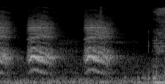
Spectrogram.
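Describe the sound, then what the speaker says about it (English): A crow calls twice in harsh, drawn-out caws about half a second apart, fairly close and loud, with a faint outdoor background and no voices. "Kind of looks like they got a crow over there that wants to get on YouTube."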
